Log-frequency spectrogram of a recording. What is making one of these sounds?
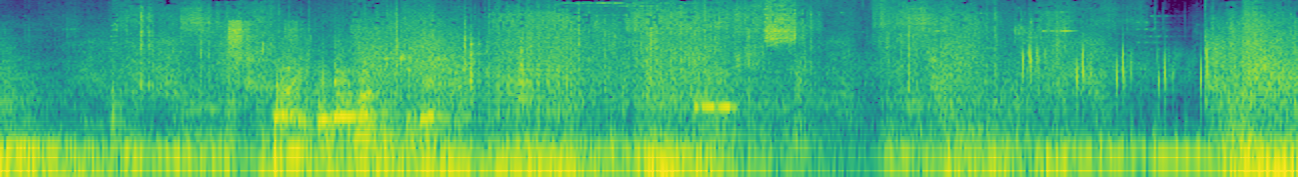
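Energy blasts crackle and zap.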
